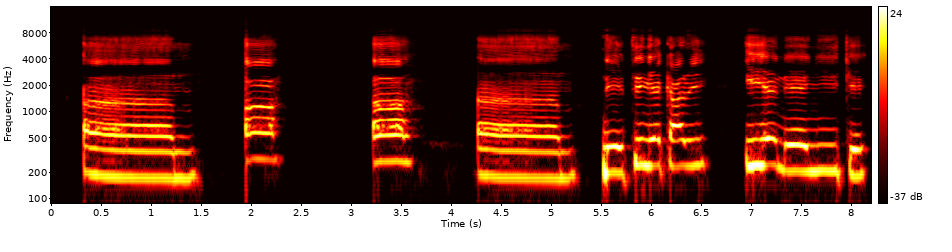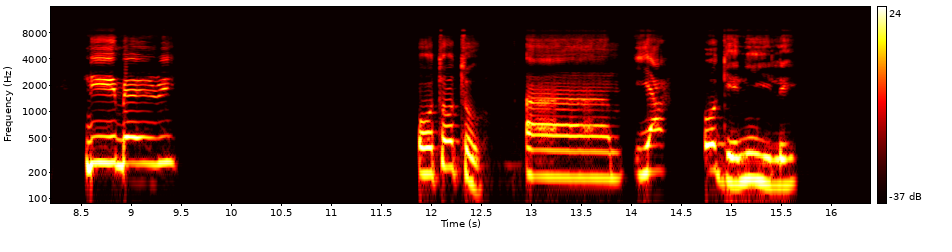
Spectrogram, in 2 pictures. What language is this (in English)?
Igbo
